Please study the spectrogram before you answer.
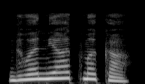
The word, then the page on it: ಧ್ವನ್ಯಾತ್ಮಕ: dhvayātmaka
